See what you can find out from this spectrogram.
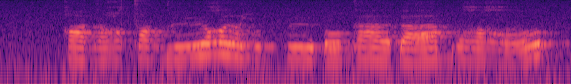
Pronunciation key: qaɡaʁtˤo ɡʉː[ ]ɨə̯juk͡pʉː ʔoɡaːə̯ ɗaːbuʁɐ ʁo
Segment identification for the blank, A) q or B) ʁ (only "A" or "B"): B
